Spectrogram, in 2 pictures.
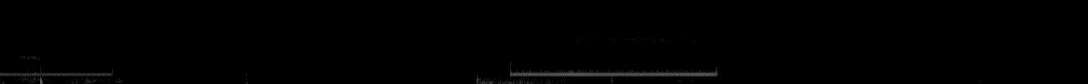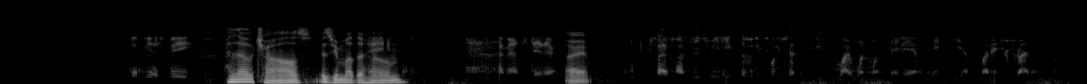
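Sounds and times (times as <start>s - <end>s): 
electronic telephone dialing tones placing a call to a radio station hotline: 0.0s - 1.2s, 5.1s - 7.2s
speech: 12.3s - 15.0s, 16.6s - 16.9s.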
